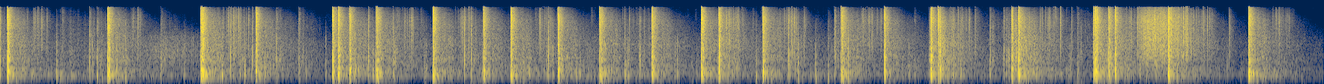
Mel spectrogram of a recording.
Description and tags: Fireworks in foreground
New year fireworks
explosion, firework, fire-works, fireworks, foreground, new, rocket, rockets, year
